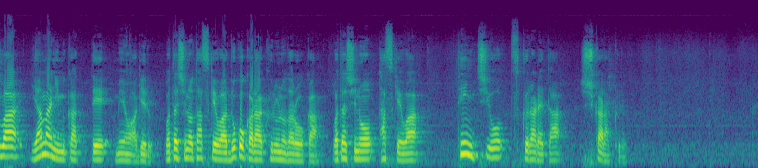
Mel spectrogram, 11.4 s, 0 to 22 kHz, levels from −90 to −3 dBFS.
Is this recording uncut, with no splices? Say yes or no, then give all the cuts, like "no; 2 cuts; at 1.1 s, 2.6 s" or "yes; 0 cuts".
no; 2 cuts; at 2.4 s, 4.9 s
